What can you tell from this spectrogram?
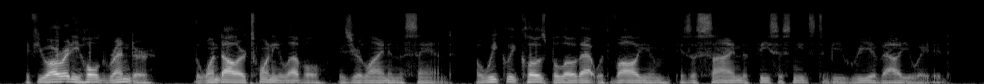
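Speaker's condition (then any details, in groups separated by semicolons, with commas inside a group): No condition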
